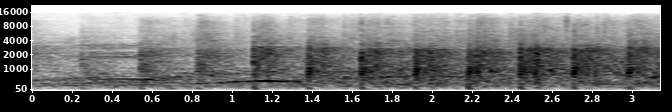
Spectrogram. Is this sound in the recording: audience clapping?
yes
